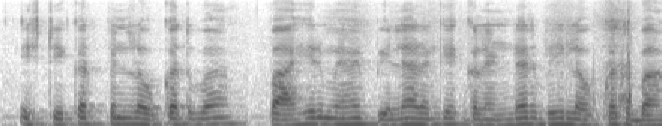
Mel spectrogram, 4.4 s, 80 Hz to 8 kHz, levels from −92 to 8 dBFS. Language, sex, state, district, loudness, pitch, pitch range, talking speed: Bhojpuri, male, Bihar, Gopalganj, -32 LUFS, 135 Hz, 130-140 Hz, 175 wpm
